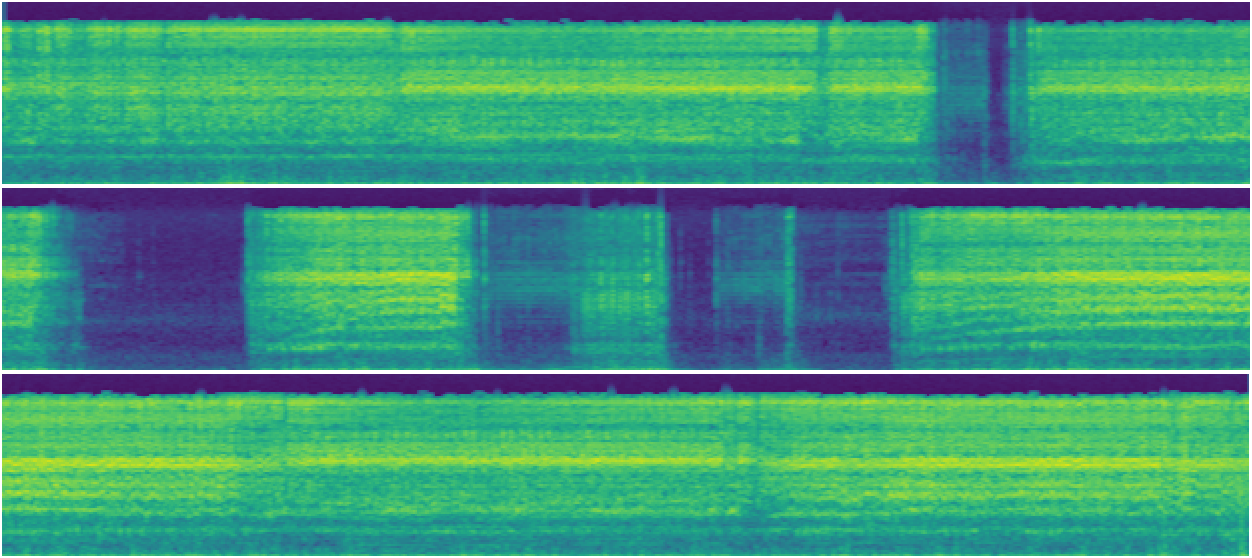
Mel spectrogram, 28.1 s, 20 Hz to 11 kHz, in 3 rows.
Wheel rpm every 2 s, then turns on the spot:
70, 70, 70, 30, 40, 30, 20, 0, 60, 70, 70, 70, 70, 70.
12-14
